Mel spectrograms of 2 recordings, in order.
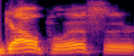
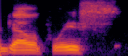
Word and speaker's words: Gallipolis: I mean, Gallipolis or Gallipolis, depending on who you're asking how to pronounce that, is that's the ape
